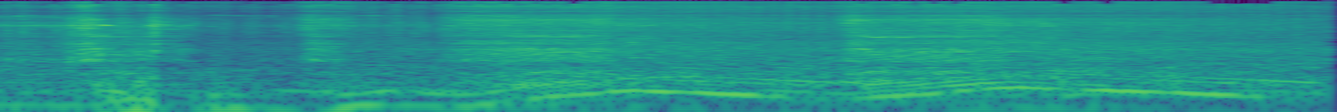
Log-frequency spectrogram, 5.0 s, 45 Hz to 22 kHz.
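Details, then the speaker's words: CJ5 Jeep revived after 12 years sitting in a field, carb already set: old six cranks, catches, runs rough with first pop back through the carburetor; owner suspects plugs and wires, timing seems right, plans plugs, wires, cap, rotor. "That is literally the first time since I got it running where it popped back through the carburetor. I think a lot of that has to do with plugs and wires."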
